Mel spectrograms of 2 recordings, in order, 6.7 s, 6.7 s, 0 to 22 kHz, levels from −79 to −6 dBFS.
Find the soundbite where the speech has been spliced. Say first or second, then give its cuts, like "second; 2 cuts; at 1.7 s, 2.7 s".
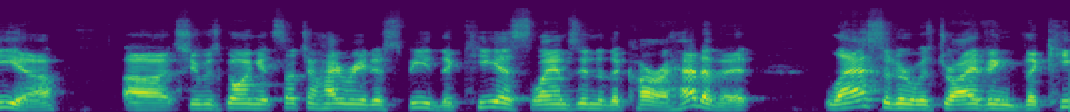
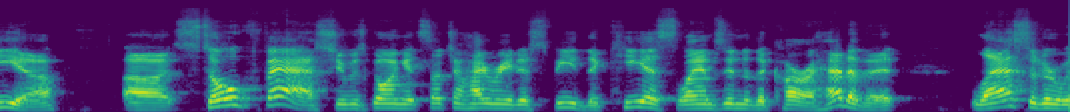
first; 1 cut; at 1.1 s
